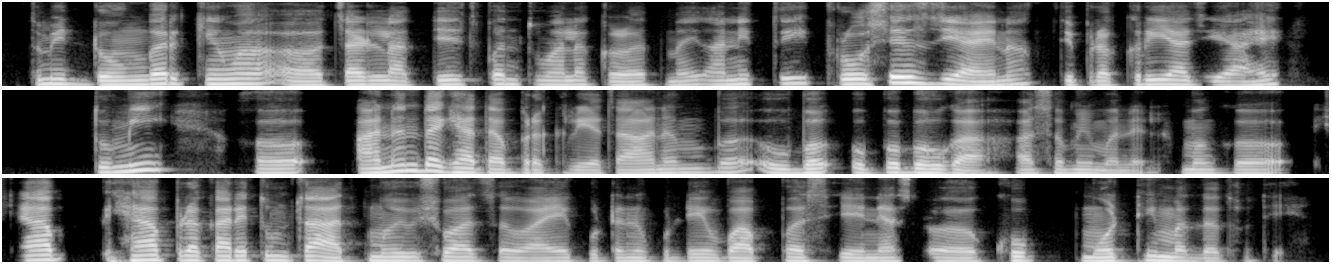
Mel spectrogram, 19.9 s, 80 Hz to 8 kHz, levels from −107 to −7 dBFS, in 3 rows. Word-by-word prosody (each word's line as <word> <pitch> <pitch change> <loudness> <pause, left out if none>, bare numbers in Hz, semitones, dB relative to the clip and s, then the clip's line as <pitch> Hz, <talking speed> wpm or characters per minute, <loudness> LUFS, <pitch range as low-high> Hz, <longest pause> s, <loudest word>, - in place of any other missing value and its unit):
तुम्ही 165 +1 +2 0.2
डोंगर 145 +5 +5
केव्हा 165 +1 +3
अ, 130 -7 0
चढला 140 -1 +3 0.2
तेच 150 0 -1
पण 160 -1 +1
तुम्हाला 140 0 -1
कळत 125 0 0
नाही 135 +4 -3
आणि 155 +3 +1 0.2
ती 185 +1 +1 0.2
प्रोसेस 175 +4 +6
जी 165 - +3
आहे 125 -2 +4
ना, 150 +5 -1 0.2
ती - - +1
प्रक्रिया 150 +3 +1
जी 135 - -3
आहे. 135 +6 0 0.7
तुम्ही 195 +9 +3 0.5
अ, 135 - -1 0.5
आनंद 200 +8 +4
घ्या 155 -4 +4
त्या 130 - +2
प्रक्रियेचा, 115 -1 -4
आनंद 140 +5 -2
उभ 135 -4 -1 0.2
उपभोगा, 130 -5 +2 0.2
असं 125 +1 -5
मी 120 0 -1
म्हणेल. 105 +2 -6
मग 120 0 -4
अ, 120 0 -1 0.4
ह्या 165 +1 +6 0.4
ह्या 165 +1 +6
प्रकारे 155 0 +3
तुमचा 150 -1 +3
आत्मविश्वास 135 +1 0
जो 125 -1 -1
आहे 115 +1 -1
कुठे 120 0 -6
ना 120 - 0
कुठे 120 +1 -3
वापस 125 +2 -1
येण्यास 120 -1 -1
अ, 115 -3 0
खूप 140 0 -1 0.3
मोठी 125 +4 +2
मदत 120 -5 0
होते. 125 0 -21
135 Hz, 155 wpm, -24 LUFS, 125-155 Hz, 0.7 s, प्रोसेस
